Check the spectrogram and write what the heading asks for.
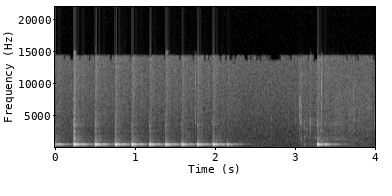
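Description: Moktak (Korean Buddhist wooden fish) struck in a quick run of about ten hollow knocks, about four a second, fading away, then a single last knock near the end. This is the roll that leads into liturgical chanting.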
